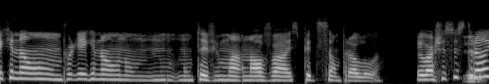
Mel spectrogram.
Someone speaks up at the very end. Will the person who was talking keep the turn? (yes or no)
no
